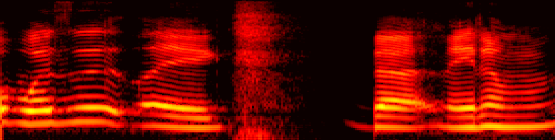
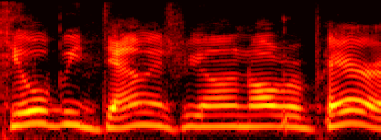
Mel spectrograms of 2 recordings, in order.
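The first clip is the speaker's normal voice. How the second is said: ordinary delivery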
